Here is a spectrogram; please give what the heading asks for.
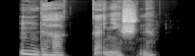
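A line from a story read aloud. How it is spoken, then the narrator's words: Dull, lifeless voice. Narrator (Russian): тусклым, безжизненным голосом произнесла свекровь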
